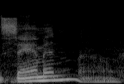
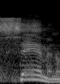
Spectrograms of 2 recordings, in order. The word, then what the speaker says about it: salmon: Like I should have known that we weren't going to be compatible the second I heard her pronounce the L in salmon.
